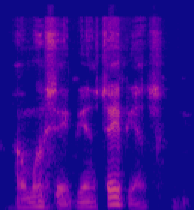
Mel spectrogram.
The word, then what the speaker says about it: Homo sapiens sapiens: and ended up creating Homo sapiens sapiens, which is the correct way to say that, by the way.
